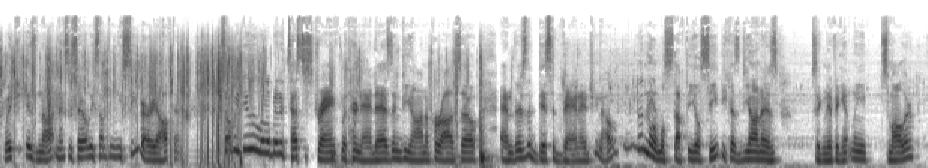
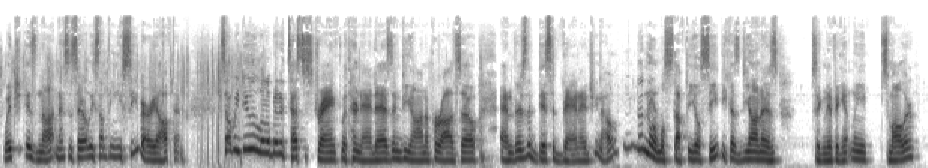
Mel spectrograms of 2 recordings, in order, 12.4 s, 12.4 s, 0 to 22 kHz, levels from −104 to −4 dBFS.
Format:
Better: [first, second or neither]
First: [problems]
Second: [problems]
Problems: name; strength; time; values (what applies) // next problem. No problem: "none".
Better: second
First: household noises; loud; throughout; 5 dB below the speech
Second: household noises; faint; throughout; 25 dB below the speech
